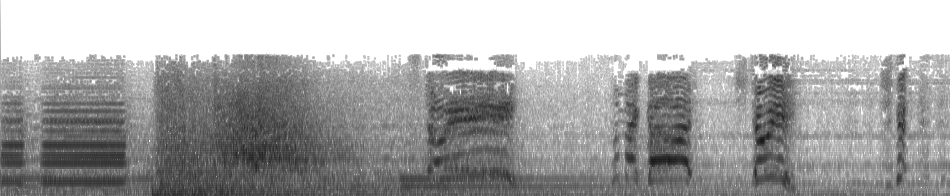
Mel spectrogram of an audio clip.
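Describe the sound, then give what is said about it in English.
A car horn blares in one steady, held tone, followed by a loud rush of noise and a few urgent shouted calls. “I started to blow my horn, raced towards him.”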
